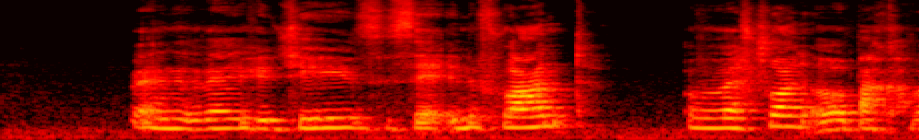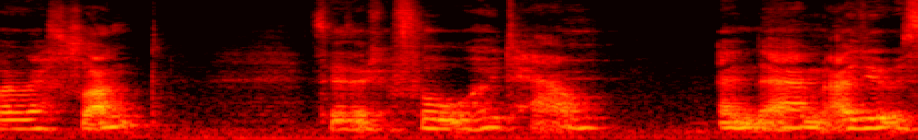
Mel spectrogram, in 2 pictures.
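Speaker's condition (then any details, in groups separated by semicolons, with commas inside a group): Down syndrome; Down syndrome since birth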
